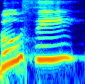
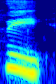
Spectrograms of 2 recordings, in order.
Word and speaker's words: Boosie: I it's- love Boosie. It's pronounced Bussy. I'm pretty sure he pronounces it that I way.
